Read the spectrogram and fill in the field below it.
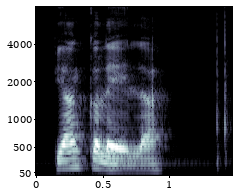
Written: biancolella

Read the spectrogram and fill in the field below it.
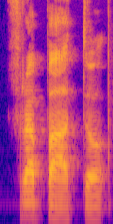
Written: frappato

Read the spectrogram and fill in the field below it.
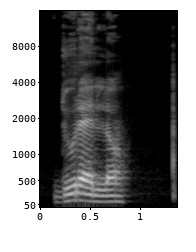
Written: durello

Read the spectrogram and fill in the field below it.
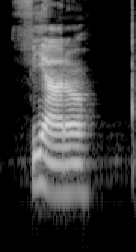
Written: fiano

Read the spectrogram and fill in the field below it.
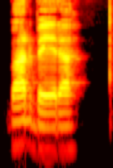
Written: barbera

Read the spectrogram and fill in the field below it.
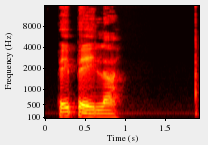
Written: pepella

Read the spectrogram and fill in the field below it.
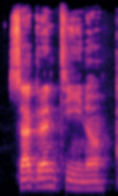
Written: sagrantino

